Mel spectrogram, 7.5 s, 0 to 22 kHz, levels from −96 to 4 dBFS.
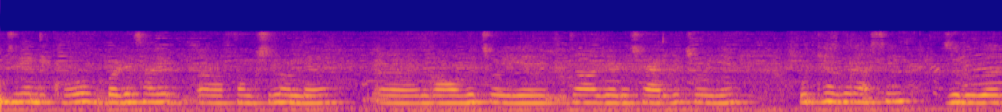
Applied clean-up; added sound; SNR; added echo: none; Crowd; 17 dB; reverberation time 0.3 s.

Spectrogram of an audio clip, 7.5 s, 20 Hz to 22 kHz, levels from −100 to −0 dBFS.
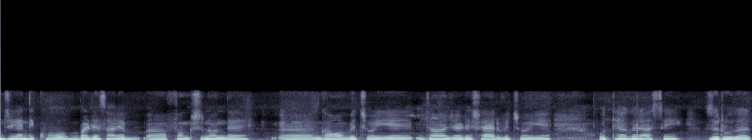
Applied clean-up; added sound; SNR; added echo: none; none; none; none.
